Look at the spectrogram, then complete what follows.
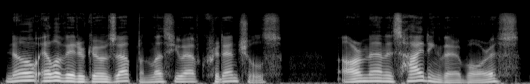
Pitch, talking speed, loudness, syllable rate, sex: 130 Hz, 160 wpm, -17 LUFS, 5.0 syllables/s, male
